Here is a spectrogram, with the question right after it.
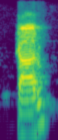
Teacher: o R vibrante simples, que é o que todo mundo produz na palavra caro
